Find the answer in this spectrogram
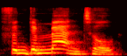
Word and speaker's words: fundamental: And I say fundamental men. So men is stress, right?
